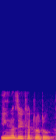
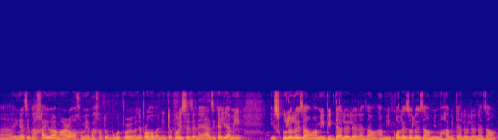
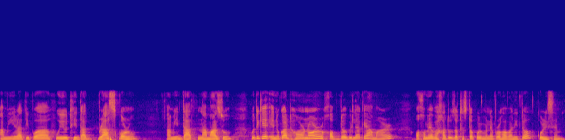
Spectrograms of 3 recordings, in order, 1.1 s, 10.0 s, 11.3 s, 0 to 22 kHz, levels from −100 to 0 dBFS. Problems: none marked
